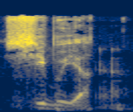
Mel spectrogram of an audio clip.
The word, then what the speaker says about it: Shibuya: But I believe the quote-unquote proper pronunciation is Shibuya. Yeah.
